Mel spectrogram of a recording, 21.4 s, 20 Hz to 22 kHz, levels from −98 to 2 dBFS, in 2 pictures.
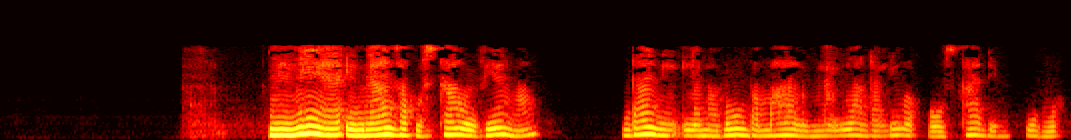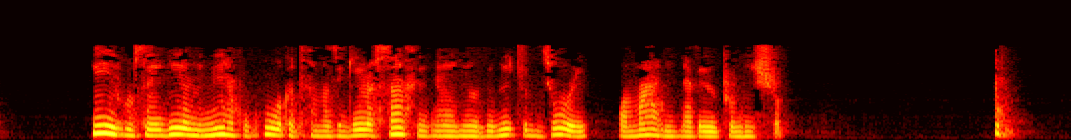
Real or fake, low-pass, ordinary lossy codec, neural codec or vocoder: fake; 7.2 kHz; MP3, 24 kbps; autoencoder, 22.05 kHz, a latent of 192 numbers a frame, VITS, trained on one speaker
